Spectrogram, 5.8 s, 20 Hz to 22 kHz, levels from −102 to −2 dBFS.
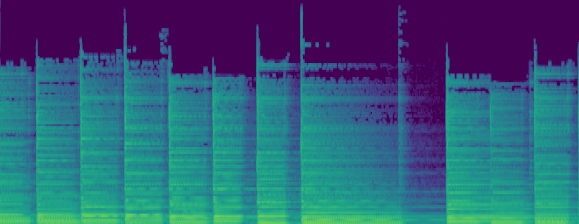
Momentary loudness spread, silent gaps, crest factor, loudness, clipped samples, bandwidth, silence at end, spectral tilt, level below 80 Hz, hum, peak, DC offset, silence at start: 4 LU; none; 16 dB; -27 LUFS; under 0.1%; 18 kHz; 0 s; -3.5 dB/octave; -50 dBFS; none; -12 dBFS; under 0.1%; 0 s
